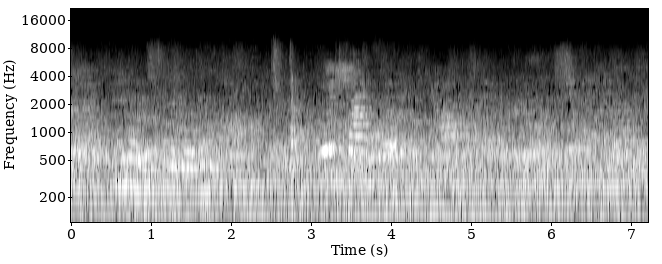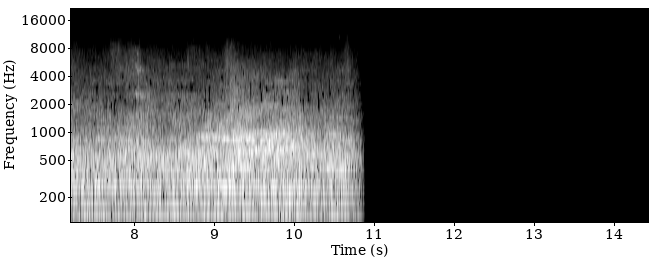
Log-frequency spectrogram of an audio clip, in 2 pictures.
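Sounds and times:
echoey crowd walla in a museum: 0.0 - 10.9.

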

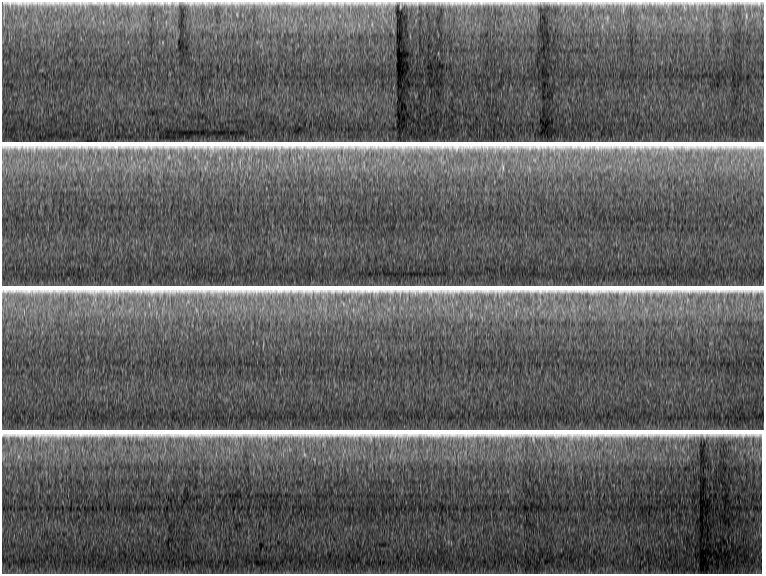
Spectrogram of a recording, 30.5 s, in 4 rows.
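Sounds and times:
old subway train interior: 0.0 - 30.4.

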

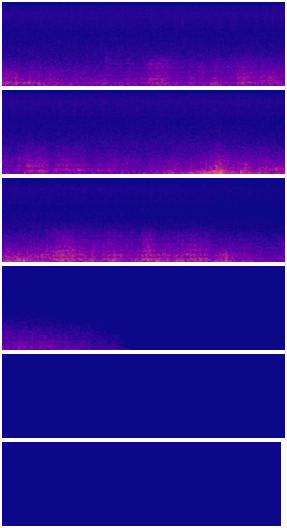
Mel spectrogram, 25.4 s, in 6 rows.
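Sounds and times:
distant thunder: 0.0 - 13.7.

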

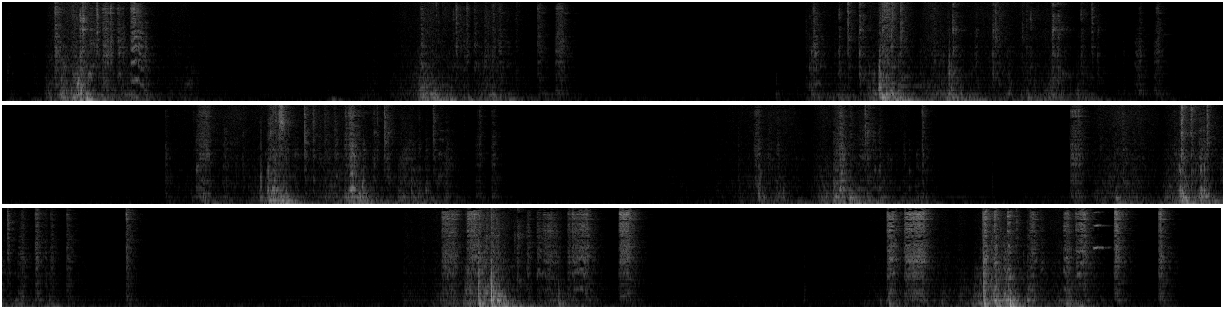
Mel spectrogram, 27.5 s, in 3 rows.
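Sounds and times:
light bed spring squeaks: 0.3 - 1.4, 3.1 - 4.3, 6.0 - 8.8, 10.5 - 12.9, 14.7 - 16.2, 17.2 - 18.9, 21.5 - 23.2, 24.9 - 27.2.

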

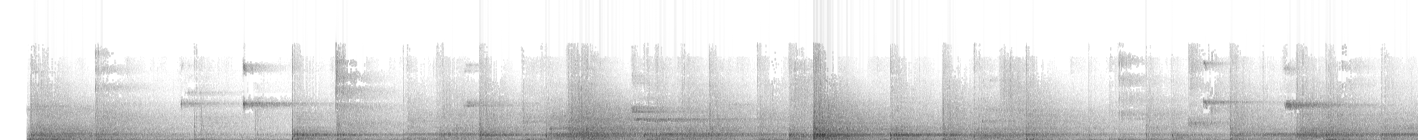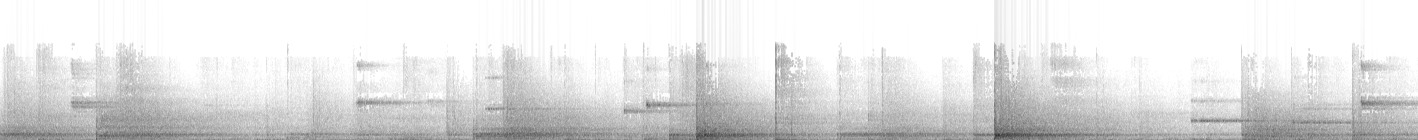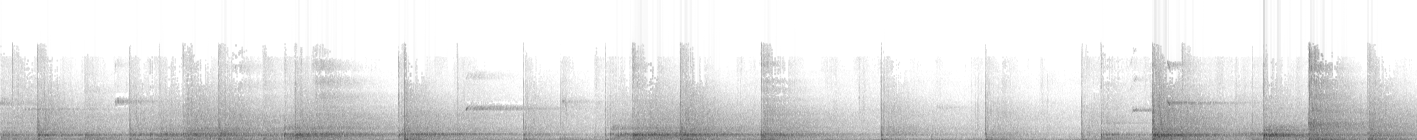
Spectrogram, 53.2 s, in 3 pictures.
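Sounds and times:
racquetball game ambiance: 0.4 - 53.1.

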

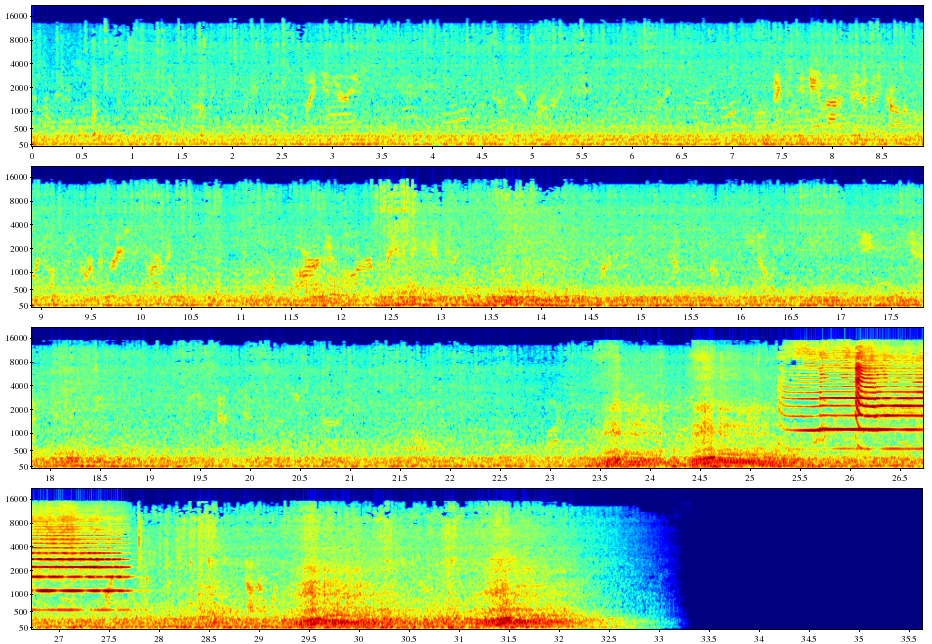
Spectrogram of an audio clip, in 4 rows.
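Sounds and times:
motorcycles in a road race: 0.0 - 33.2.

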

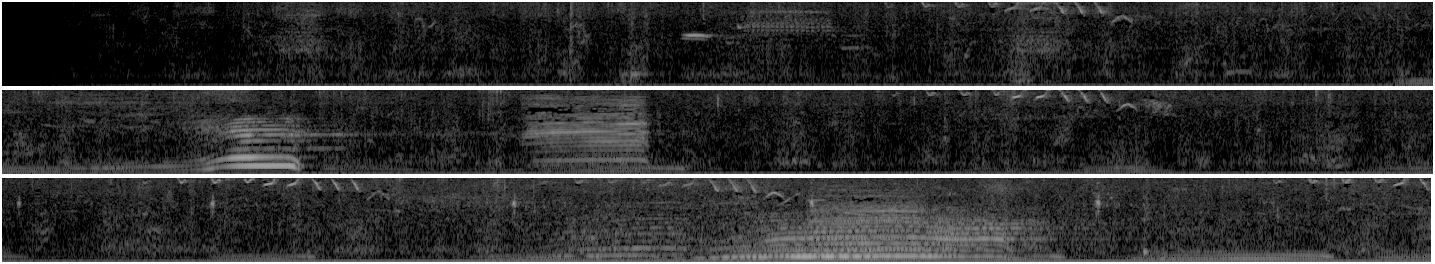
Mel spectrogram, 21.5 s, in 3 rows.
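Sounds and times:
cow mooing: 16.9 - 21.4.

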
